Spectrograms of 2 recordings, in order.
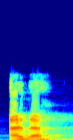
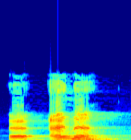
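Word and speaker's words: أنا: will skip the vowel, we will skip the alif here, okay? We will not pronounce the alif, okay?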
